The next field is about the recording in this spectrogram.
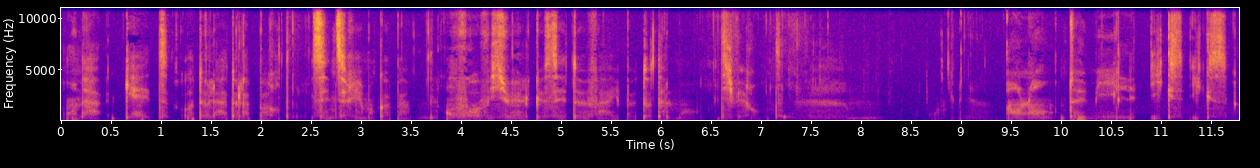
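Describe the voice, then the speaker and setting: Female ASMR host. Breathy whisper, very slow pace, gentle read-aloud presentation. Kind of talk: ASMR manga presentation, reading summaries aloud.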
